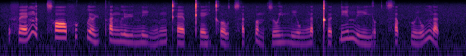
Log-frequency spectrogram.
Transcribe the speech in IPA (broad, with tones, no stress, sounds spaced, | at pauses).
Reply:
f ɛː˨˥ ŋ ɐ˨˥ t̚ t͡sʰ ɔː˧ f ʊ˥ k̚ l ɵ˨˥ ɥ pʰ ɐ˧ ŋ l yː˨ n̪ iː˨˩ ŋ ʊ˨˧ ŋ kʰ ɛː˨ p̚ kʰ e˨˥ j kʰ o˨˩ w t͡sʰ ɐ˨˥ k̚ p ɐ˨˩ m t͡s uː˧ j m iː˨ w ŋ ɐ˧ t̚ kʰ ɵ˨˥ t̚ iː˥ n̪ iː˨ j ʊ˨˥ k̚ t͡sʰ ɐ˧ p̚ kʷ iː˨˥ w ŋ ɐ˨ k̚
